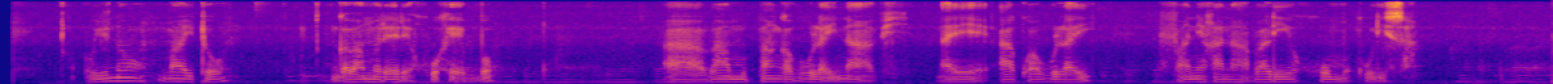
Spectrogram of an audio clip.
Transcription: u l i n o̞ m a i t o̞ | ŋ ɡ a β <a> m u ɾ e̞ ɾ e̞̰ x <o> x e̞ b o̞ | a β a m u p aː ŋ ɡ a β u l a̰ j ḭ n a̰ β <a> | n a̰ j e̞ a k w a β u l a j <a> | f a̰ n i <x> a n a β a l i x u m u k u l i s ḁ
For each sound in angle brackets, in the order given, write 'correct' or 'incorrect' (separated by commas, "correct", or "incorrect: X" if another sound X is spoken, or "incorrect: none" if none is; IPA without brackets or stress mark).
correct, incorrect: u, incorrect: i, incorrect: i, correct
